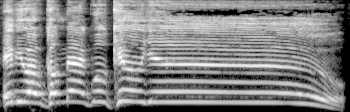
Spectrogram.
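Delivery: high, drawn-out shouted threat; threatening hyena shout. Retold or imitated. Hyenas shouting after the fleeing cub, high and drawn out. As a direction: scream the threat after him, stretched out. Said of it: "the hyena said".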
